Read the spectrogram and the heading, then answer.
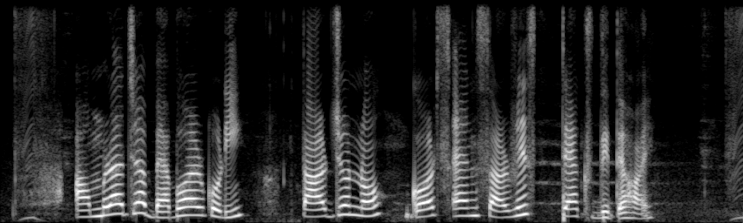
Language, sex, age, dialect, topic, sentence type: Bengali, male, 31-35, Northern/Varendri, banking, statement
